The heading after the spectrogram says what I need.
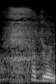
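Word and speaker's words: חָזוֹן: 여러번 들으셨을 단어 입니다 k h 중간 정도 되는 그 강한 발음 하존 있데요 여기서 나온 단어가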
